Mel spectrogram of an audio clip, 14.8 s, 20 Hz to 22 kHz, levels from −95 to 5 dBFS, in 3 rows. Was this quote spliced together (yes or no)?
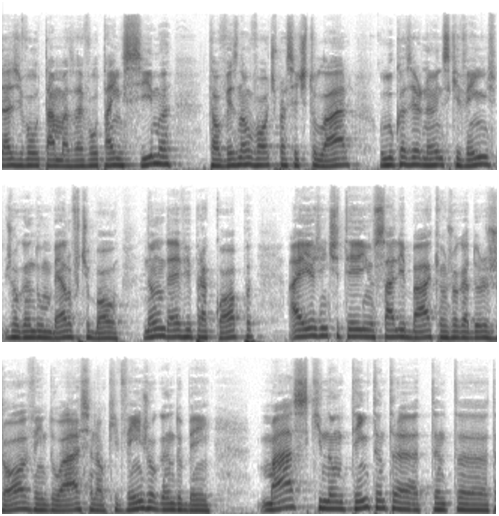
no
